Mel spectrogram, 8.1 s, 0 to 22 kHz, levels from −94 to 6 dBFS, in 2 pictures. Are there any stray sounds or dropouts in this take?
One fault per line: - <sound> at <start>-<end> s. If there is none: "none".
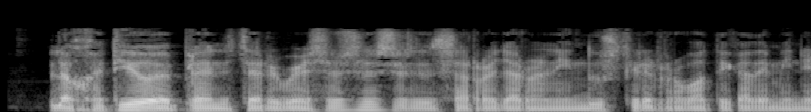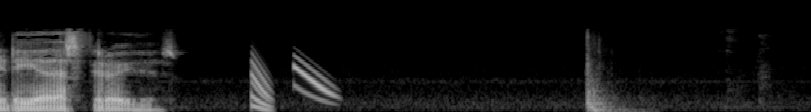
- chirp at 5.3-5.8 s
- thud at 7.0-7.4 s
